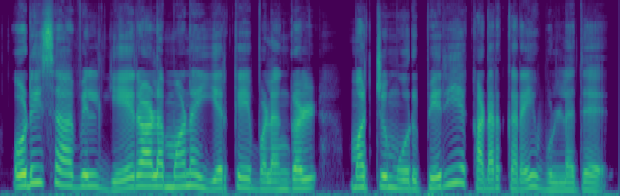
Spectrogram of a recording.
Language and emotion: Tamil, neutral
